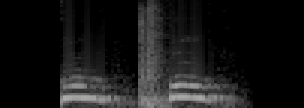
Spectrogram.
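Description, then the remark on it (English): A person imitates an owl with two fairly loud hoots split by a short breathy rush of air, each hoot a steady, slightly wavering tone. Then silence. “An owl.”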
